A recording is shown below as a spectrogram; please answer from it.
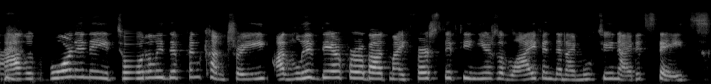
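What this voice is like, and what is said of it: Noticeable non-native accent. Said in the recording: “she has an accent”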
